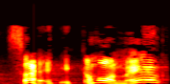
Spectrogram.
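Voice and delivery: hammed-up "really?"; preacher mocking the excuse in disbelief. Mock incredulous outburst.

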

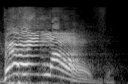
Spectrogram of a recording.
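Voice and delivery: preacher bellowing the point home; loud. Real, not acted. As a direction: shout it down like a preacher. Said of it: "Boy, I'm loud today".

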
